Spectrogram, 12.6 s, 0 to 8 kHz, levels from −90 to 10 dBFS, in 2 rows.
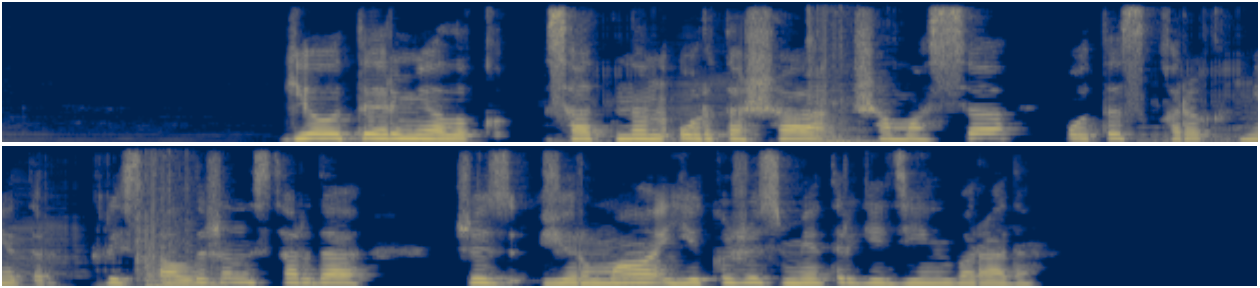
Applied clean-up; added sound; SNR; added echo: classical method Wiener filter.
